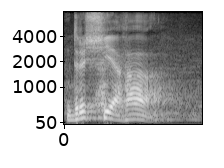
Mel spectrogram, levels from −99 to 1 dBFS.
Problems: none marked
